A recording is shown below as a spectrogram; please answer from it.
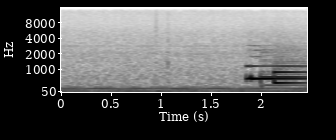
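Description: Faint steady low hum, then near the end a short bright chime sounds: a chord of clear ringing notes, with a second chord following straight after it.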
